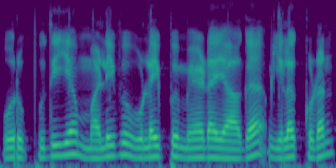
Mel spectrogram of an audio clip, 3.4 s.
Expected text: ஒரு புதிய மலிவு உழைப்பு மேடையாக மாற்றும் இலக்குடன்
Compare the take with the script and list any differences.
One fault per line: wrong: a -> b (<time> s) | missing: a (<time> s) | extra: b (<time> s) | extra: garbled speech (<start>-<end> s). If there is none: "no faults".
missing: மாற்றும் (2.5 s)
